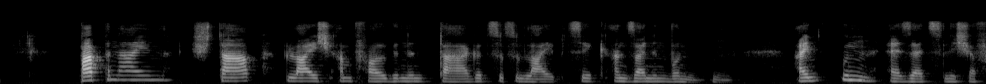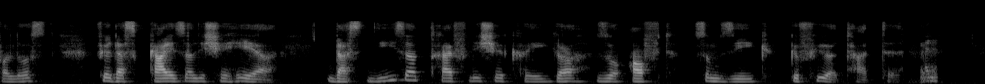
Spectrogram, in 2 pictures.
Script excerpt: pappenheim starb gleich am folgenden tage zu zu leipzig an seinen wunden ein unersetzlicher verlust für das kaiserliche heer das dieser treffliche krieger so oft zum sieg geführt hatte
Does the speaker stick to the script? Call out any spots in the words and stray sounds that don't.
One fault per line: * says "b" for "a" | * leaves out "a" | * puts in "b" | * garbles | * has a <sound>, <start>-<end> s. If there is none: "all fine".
* has a laugh, 19.1-19.2 s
